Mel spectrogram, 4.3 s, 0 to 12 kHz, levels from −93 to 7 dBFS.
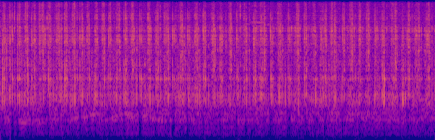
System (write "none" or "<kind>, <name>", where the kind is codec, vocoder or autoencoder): vocoder, BigVGAN v2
